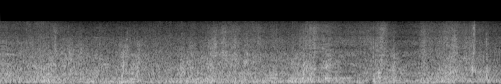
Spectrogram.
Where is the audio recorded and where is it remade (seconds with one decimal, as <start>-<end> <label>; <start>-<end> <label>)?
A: 0.0-3.1 recorded; 3.1-4.2 remade; 4.2-5.0 recorded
